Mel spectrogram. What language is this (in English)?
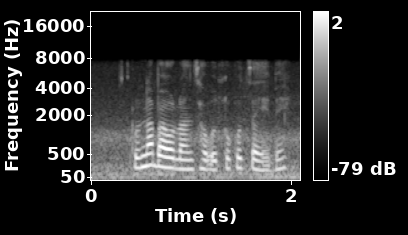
Southern Sotho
